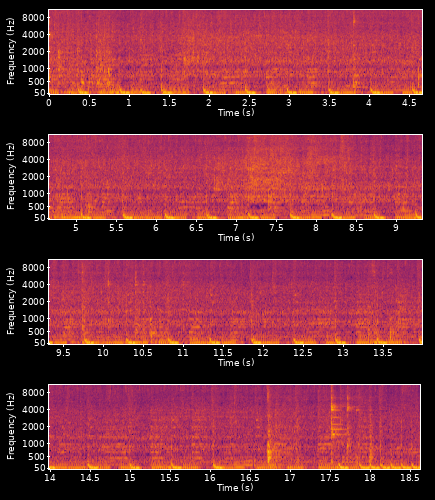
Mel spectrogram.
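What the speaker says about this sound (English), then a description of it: "So there you go with a pot with the oil, and I use avocado oil, so I'm going to add my kidney in the pot." Kidney frying in avocado oil in a pot for a Jamaican stew makes a loud, continuous sizzle with rhythmic stirring scrapes running under it the whole time.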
